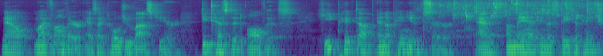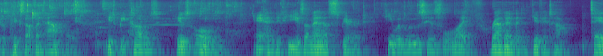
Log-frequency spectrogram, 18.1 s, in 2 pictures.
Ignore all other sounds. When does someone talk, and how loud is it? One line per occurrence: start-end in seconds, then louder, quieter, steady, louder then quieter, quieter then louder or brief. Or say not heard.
0.0-18.0 steady.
